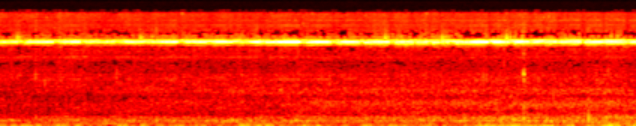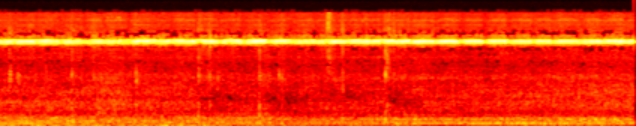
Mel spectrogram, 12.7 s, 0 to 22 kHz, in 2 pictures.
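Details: Bell crickets chirping outdoors on the night of the mid-autumn full moon, 18 September 2024: a steady, unbroken high ringing tone that holds throughout, over a soft low rumble.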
